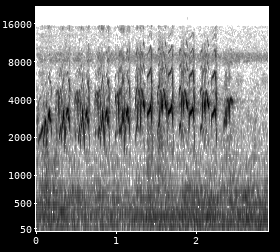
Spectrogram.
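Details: Lively sooty-headed bulbul song used to lure other birds: a fast, loud string of about a dozen bright, bubbling two-part chirps delivered without pause for two and a half seconds.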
